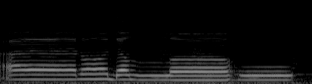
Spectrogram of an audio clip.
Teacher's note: terdapat hukum lam jalalah tafkhim karena sebelum lamjalalah terdapat huruf Dal berharakat fathah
